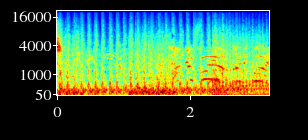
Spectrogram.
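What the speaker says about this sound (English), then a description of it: "Still does have triple machine guns." Dense machine gun fire from a Company of Heroes 2 battle, rapid overlapping bursts and crackling shots filling the mix at close range, with whizzing ricochet-like tones layered over the steady clatter.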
